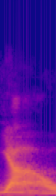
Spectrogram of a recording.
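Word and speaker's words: ยาว: in Thailand and then Yao which means long and we're using the low class your yak as the initial consonant there Dow and Yao are both mid tone because they have no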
